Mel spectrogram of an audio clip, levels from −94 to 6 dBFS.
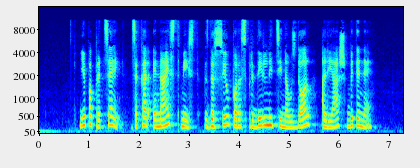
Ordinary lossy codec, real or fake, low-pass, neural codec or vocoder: MP3, 48 kbps; fake; 10.8 kHz; codec, 24 kHz, 1.2 kbps, DualCodec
